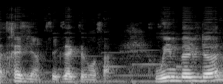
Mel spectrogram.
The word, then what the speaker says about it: Wimbledon: bien c'est exactement ça wimbledon on le prononce comme en anglais et puis us open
